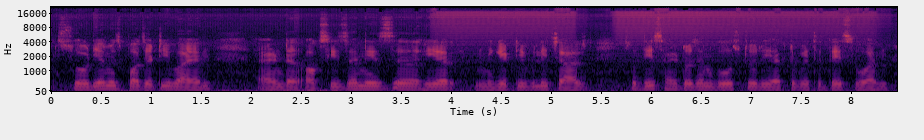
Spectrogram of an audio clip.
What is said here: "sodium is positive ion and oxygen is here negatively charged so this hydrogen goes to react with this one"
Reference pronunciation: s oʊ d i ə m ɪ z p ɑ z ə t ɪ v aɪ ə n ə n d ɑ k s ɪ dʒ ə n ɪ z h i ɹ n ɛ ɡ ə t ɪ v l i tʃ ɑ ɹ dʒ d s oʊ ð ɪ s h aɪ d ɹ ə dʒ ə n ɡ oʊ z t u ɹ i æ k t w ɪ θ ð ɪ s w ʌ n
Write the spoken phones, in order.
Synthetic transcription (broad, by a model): s oʊ d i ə m ɪ z p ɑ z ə t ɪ v aɪ ə n ə n d ɑ k s ɪ dʒ ə n ɪ z h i ɹ n ɛ ɡ ə t ɪ v l i tʃ ɑ ɹ dʒ d s oʊ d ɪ s h aɪ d ɹ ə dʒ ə n ɡ oʊ z t u ɹ i æ k t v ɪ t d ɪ s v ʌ n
